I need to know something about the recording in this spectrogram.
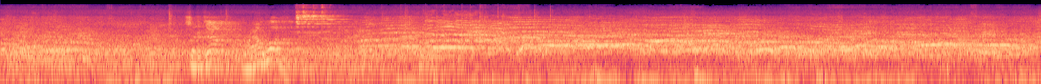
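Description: A crowd talks and calls out in a large echoing hall.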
